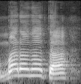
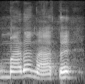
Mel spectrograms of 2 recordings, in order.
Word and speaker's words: Maranata: E agora eu clamo Maranatá, como dizemos nós católicos, ou maranata, como dizem nossos irmãos das comunidades evangélicas ou protestantes.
